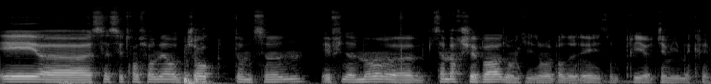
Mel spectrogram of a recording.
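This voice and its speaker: This man speaks at a very slow pace with fairly even intonation and a medium pitch. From France. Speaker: podcast co-host. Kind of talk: casual chat.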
